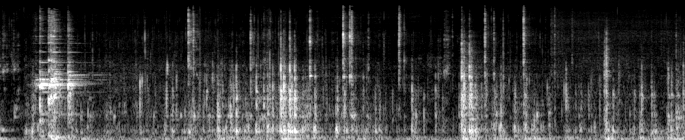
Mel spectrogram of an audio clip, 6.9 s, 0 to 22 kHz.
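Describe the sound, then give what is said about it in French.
Water boiling to sterilize a glass jar: steady bubbling and sputtering with scattered light glassy clinks, moderately loud throughout, no voices. “on va le stériliser. Et pour stériliser, on peut mettre soit dans l'eau bouillante pendant une minute, soit au four à 60 ou 80 degrés.”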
